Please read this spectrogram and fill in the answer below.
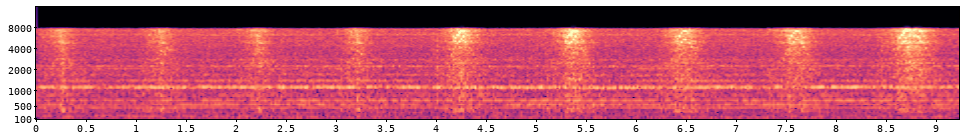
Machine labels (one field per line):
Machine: slide rail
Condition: normal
